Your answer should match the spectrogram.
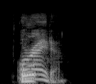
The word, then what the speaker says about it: Ore-Ida: That, at home, I hope I'm pronouncing this right, Ore-Ida? – Yeah, Ore-Ida.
